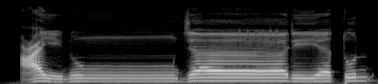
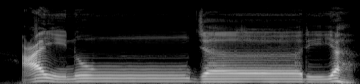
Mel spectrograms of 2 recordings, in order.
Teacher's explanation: শুধুমাত্র যদি গোলতা থাকে তাহলে সাকিন হয়ে যাবে এবং এই গোলতা হা উচ্চারণ হবে। সহি উচ্চারণ হলো আইনুন জারিয়াহ, এই গোলটাকে হা সাকিন বানাই দিতে হবে।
